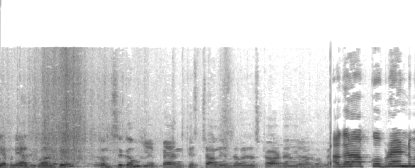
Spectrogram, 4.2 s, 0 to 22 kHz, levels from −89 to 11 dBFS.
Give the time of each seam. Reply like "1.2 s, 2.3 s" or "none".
3.2 s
